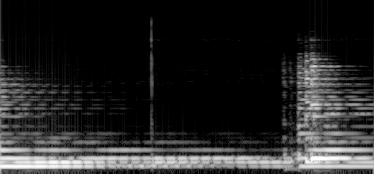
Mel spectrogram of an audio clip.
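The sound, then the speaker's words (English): An electric guitar run through a fuzz pedal plus Old Blood Noise Endeavors Visitor and Walrus Audio Lillian modulation pedals holds a thick, buzzing, out-of-phase chord with a gentle warble, then a brighter, louder chord is struck near the end. No one speaks. “Well, I noticed earlier when I was messing around with this that if I put on that Fuzz and I put on the Old Blood Noise Endeavors Visitor and the Walrus Audio Lillian pedal, whoa, I can get a kind of out-of-phase sound.”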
